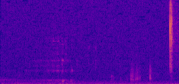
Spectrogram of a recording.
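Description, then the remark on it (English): Soft sipping of chamomile tea at night: a few quiet wet slurps and mouth noises, ending in a small sharp click, with no one talking. “I'm just going to sip my tea.”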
